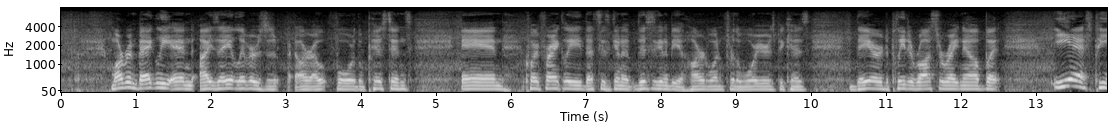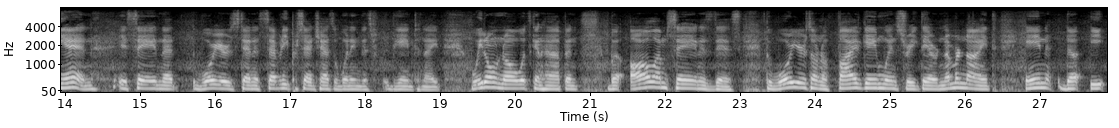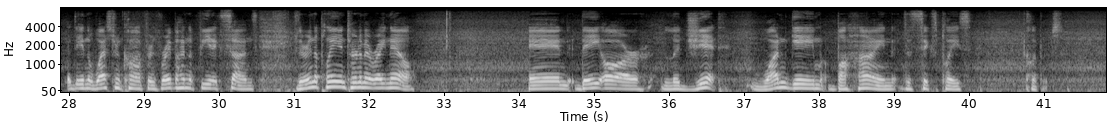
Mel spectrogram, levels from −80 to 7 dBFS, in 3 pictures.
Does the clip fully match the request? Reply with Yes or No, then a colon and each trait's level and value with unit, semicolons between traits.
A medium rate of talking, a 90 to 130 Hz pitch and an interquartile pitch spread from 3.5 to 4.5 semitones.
Yes: average, 155 wpm; low, 125 Hz; average, 4.2 semitones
